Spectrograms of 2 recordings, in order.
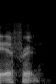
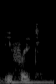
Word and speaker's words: Ifrit: Or is it Ifrit? I say Ifrit. – It's Ifrit when it's the I, but I think sometimes it's spelled E-F-R-E-E-T. So okay. That would be Ifrit.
